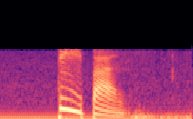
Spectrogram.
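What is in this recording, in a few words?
"di4ban3", Chinese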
